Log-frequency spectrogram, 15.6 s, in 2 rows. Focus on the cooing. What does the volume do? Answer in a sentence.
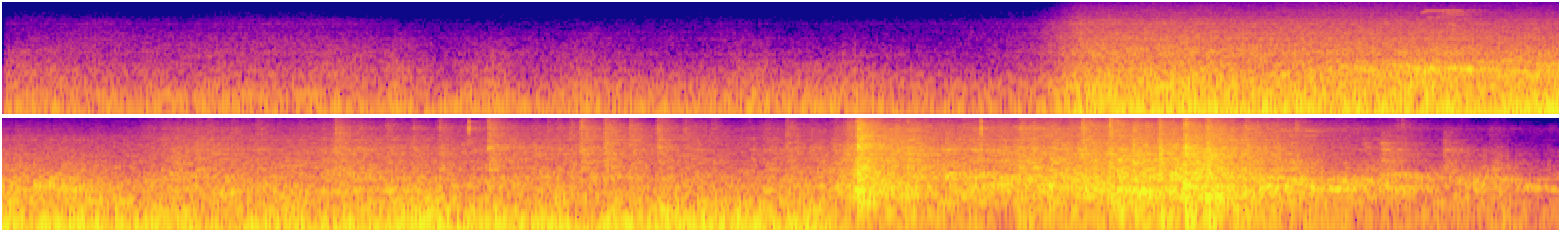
The loudness of the cooing goes up.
